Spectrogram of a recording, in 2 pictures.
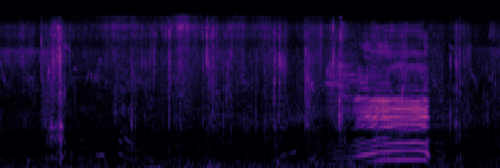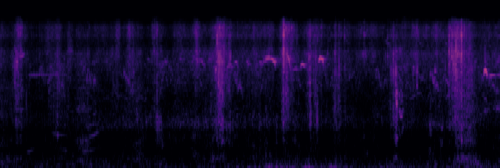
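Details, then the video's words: Highland cattle in a herd excited at being fed fresh grass after eating hay, with a new calf running about. One loud, tonal moo of about a second near the middle, harmonic and slightly rising, against faint outdoor background and a person's voice. "Feeding Highland Cattle Fresh Grass - Excited Herd"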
